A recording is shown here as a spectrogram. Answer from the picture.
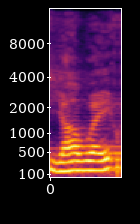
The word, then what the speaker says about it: Yahweh: There are four Hebrew consonants, YHWH, pronounced Yahweh or some Jehovah.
